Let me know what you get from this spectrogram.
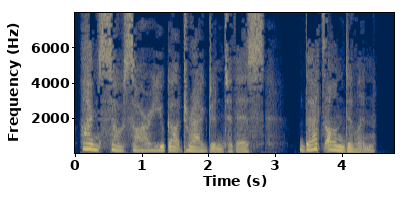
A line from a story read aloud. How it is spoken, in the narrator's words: the doctor breathed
